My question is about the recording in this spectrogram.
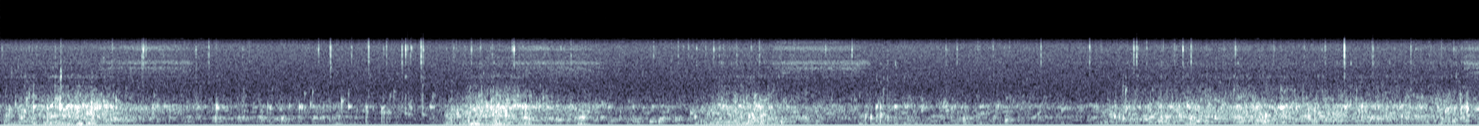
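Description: Scuba regulator exhaust heard underwater: the diver's exhaled bubbles rumble and gurgle in four bursts a few seconds apart, one per breath.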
